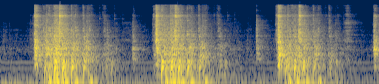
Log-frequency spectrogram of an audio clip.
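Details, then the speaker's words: Mini bike engine that puffed smoke and hasn't fired since, owner fears it is dead: three pull-start attempts about two seconds apart, spinning over with a rough rasp but never catching; crank, no start. "puffing out some smoke and now it won't start so I think I may have killed this thing"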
